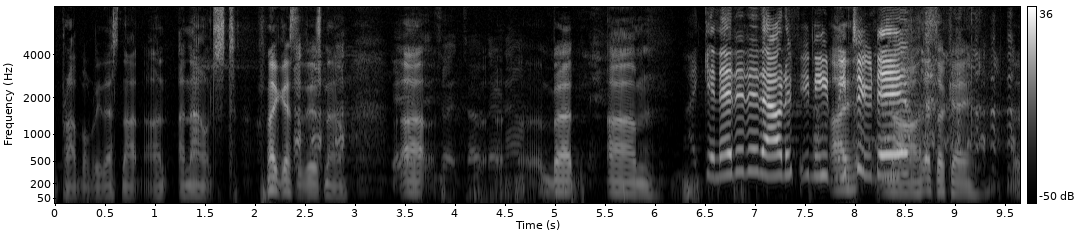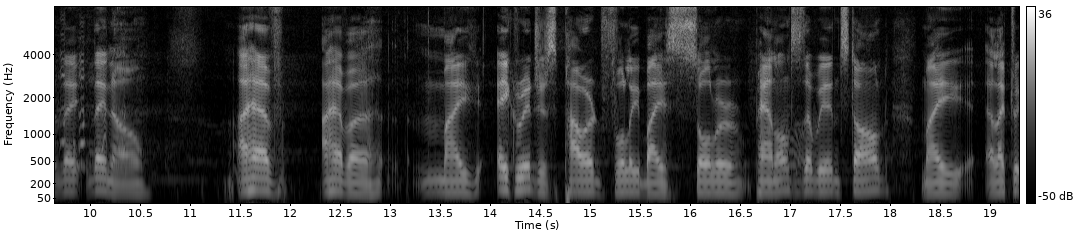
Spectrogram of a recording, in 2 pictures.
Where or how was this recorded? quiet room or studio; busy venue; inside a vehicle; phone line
busy venue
